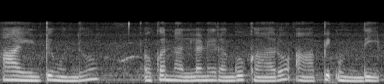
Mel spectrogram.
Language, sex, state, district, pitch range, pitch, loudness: Telugu, female, Telangana, Komaram Bheem, 175-205 Hz, 185 Hz, -15 LUFS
